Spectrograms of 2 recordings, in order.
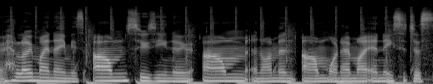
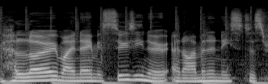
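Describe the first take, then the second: First: It stalls repeatedly with um fillers and pauses. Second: It flows smoothly with no filler sounds. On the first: The speaker sounds unsure of themselves. The speaker calls it wrong. "like no" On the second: The speaker sounds confident and slick. The speaker calls it right. "No ums in there, no clicks"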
